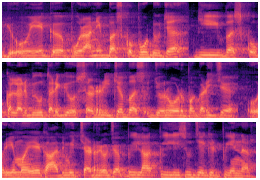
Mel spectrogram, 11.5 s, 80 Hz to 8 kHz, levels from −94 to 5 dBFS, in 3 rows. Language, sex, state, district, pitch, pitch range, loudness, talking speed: Marwari, male, Rajasthan, Nagaur, 125 Hz, 120-130 Hz, -18 LUFS, 190 wpm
